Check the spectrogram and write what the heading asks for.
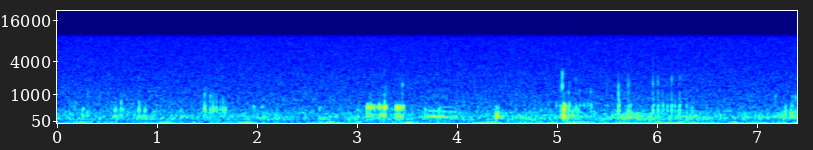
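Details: Adult's own belly grumbling during digestion: gurgling, bubbly abdominal rumbles over quiet room noise, with a roommate talking in the background; ordinary bowel sounds.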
